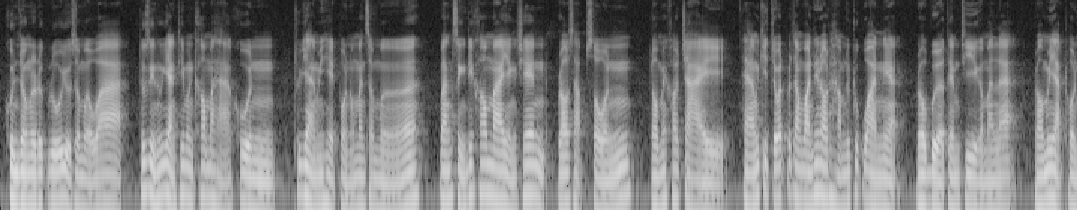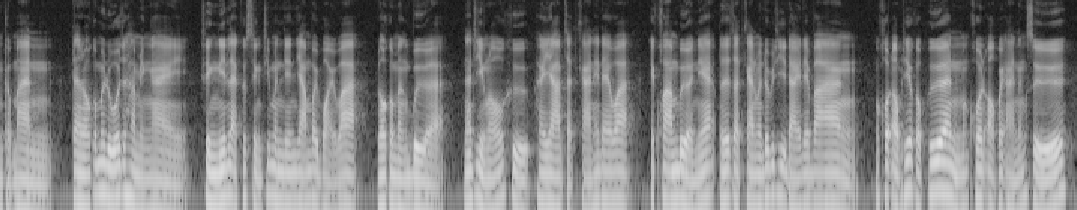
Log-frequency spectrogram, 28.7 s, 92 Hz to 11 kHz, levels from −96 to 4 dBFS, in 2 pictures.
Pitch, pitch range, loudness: 110 Hz, 100-120 Hz, -17 LUFS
